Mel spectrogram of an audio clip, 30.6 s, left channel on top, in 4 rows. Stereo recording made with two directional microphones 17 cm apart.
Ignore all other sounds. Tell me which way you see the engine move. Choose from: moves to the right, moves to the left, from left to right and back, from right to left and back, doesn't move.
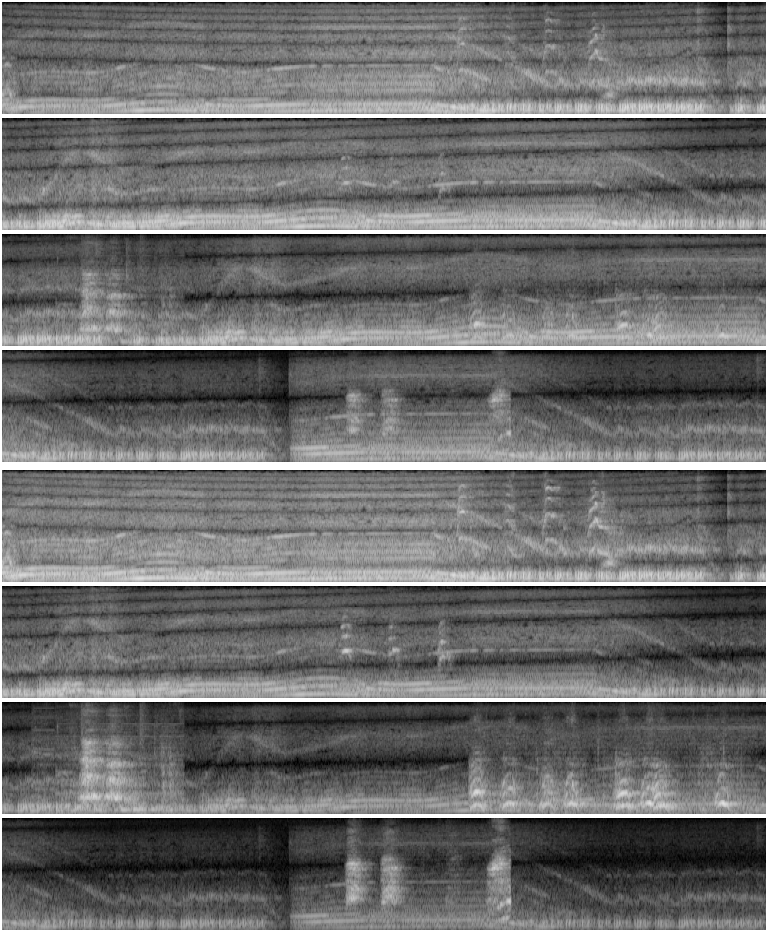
moves to the left.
